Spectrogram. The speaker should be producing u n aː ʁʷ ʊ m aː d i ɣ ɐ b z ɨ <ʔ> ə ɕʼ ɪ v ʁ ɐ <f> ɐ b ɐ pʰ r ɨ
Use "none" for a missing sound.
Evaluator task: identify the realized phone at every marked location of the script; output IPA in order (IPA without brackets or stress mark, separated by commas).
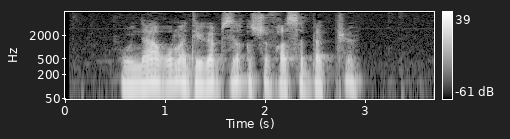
q, s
